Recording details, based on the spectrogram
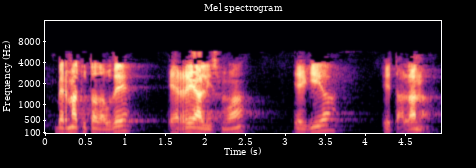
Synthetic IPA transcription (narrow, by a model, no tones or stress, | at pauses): be̞ɾmat̪ut̪að̞awðe̞ | ere̞alizmo̞a | e̞ɣia | e̞t̪alana̰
